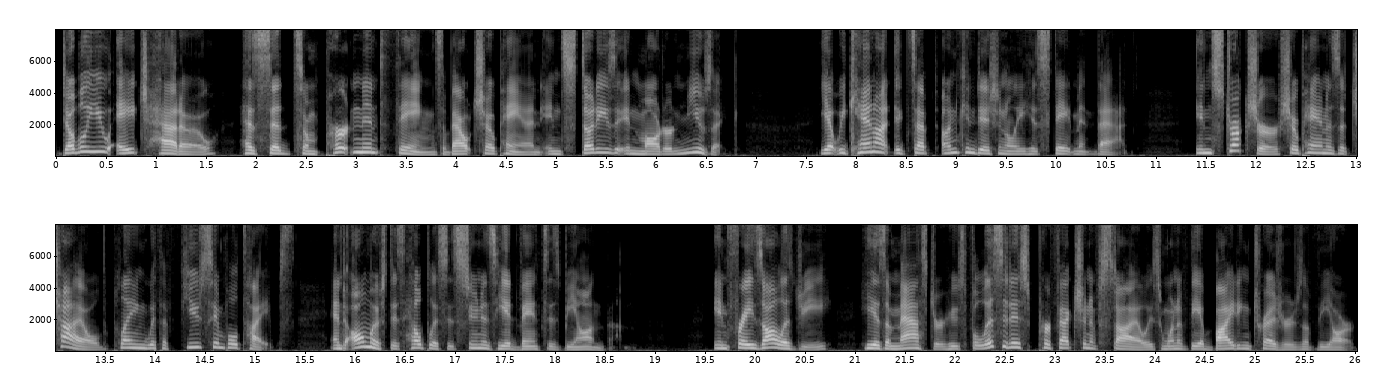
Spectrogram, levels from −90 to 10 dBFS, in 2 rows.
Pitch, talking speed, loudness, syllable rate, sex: 190 Hz, 150 wpm, -20 LUFS, 4.7 syllables/s, female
